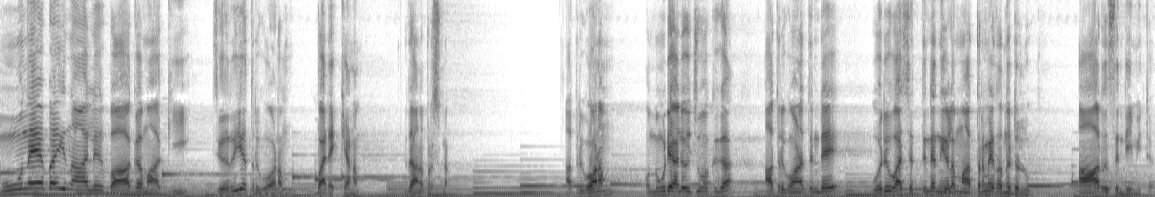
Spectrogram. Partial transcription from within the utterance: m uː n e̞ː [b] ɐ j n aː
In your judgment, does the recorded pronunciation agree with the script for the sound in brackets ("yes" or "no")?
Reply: yes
